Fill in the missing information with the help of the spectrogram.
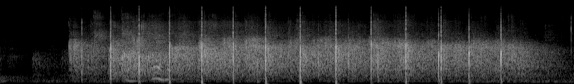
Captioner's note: applause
